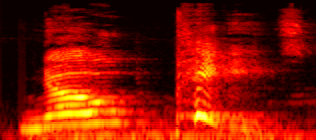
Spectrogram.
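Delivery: slow, drawn-out mooing; mooed. Acted. Cow lowing its refusal slowly and loud. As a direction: stretch it like a lazy cow. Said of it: "mooed the cow".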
